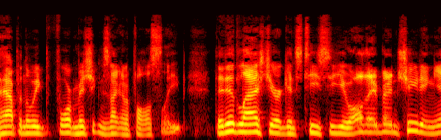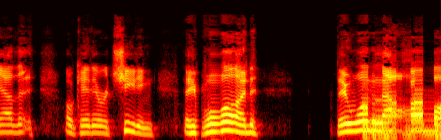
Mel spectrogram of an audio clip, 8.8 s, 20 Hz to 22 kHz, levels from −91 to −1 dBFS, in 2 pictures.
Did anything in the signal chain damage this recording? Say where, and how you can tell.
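Yes. Repeated stalls (stutter) from the network and jitter buffer at 6.33–6.78 s, right after "okay they were cheating": four short gaps, longest 90 ms, filling roughly two fifths of that span. The audio drags but nothing is lost.

Call audio freeze at 7.32–7.51 s and 7.51–7.72 s: each is one long hold, mostly silent. Unlike the stutter, the audio fully stops and then resumes intact, likely from packets delayed on the network.

Robotic sound from repeated short buffers from 8.04 s to the end: a rigid buzz near 67 Hz, which fits a repeated 15 ms buffer. Unlike a freeze, most of the real audio is skipped, likely from a starved playback buffer.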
